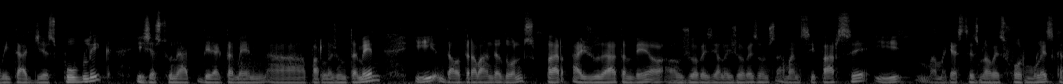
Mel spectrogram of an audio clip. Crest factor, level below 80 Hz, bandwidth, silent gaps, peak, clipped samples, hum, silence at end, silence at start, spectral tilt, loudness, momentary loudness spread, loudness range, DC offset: 24 dB; -66 dBFS; over 20 kHz; none; -22 dBFS; under 0.1%; none; 0 s; 0 s; -4.5 dB/octave; -44 LUFS; 7 LU; 3 LU; under 0.1%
